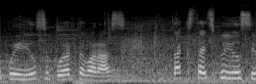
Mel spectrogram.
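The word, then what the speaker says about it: Puerto Varas: самое время уточнить что город называется именно Пуэрто Варас а у меня сильные сложности с ударениями пардоньте амигос ну что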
